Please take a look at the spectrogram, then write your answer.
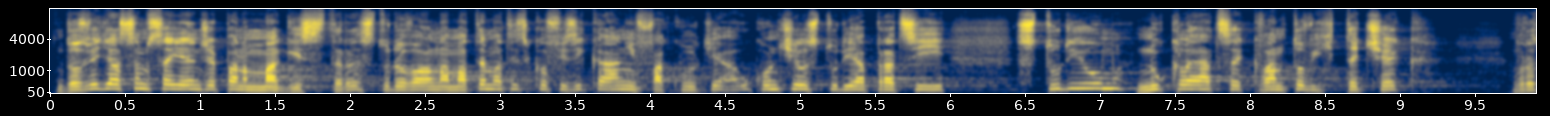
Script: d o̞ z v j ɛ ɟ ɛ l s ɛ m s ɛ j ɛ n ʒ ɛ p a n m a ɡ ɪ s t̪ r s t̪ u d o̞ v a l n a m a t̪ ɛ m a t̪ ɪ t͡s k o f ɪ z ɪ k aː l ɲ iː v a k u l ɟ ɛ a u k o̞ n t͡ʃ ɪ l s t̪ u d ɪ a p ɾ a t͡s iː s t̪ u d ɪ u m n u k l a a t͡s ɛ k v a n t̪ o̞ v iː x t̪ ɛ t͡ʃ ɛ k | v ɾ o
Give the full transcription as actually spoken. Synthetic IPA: d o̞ z v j ɛ ɟ ɛ l s ɛ m s ɛ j ɛ n ʒ ɛ p a n m a ɡ ɪ s t̪ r s t̪ u d o̞ v a l n a m a t̪ ɛ m a t̪ ɪ t͡s k o f ɪ z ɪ k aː l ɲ iː f a k u l c ɛ a u k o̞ n t͡ʃ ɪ l s t̪ u d ɪ a p ɾ a t͡s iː s t̪ u d ɪ u m n u k l ɛ a t͡s ɛ k v a n t̪ o̞ v iː x t̪ ɛ t͡ʃ ɛ k | v ɾ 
